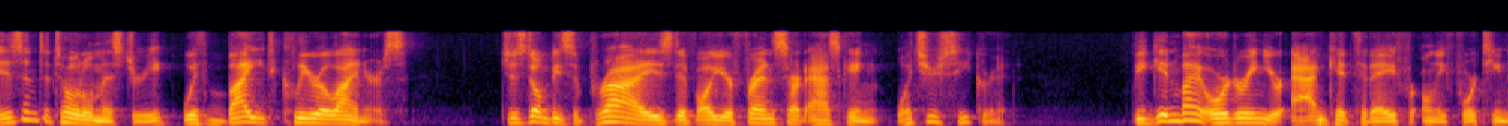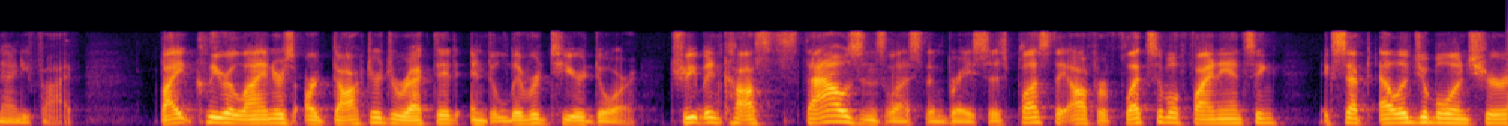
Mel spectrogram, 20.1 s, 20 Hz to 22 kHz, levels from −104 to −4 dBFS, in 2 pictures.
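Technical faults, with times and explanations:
8.78 s, skip ahead: about 0.7 s of speech was discarded, probably when a backlog of delayed audio overflowed the jitter buffer. Playback lurches forward with no gap or fill, so the sound on either side of the jump is spliced straight together and a chunk of the phrase is simply missing.
8.92 to 10.05 s, jitter buffer speed-up: with the buffer still holding more audio than it aims for, the receiver trimmed many short pitch-period pieces, removing roughly 70 ms in total. Speech runs about 6% fast at unchanged pitch, sounding slightly hurried. Bandwidth ends at 8 kHz, which fits the G.722 call path.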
